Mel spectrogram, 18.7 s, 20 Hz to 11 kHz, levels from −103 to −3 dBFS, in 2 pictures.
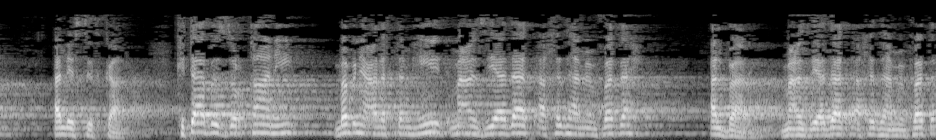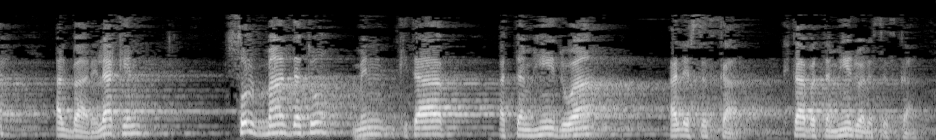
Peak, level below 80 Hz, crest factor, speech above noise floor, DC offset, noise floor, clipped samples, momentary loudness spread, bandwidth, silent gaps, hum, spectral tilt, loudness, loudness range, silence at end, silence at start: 0 dBFS; -56 dBFS; 18 dB; 23 dB; under 0.1%; -40 dBFS; under 0.1%; 17 LU; 8 kHz; none; none; -7 dB/octave; -18 LUFS; 2 LU; 0.05 s; 0 s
